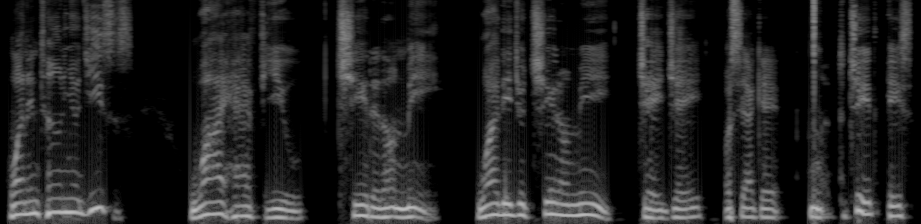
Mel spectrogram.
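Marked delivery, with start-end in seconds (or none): none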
